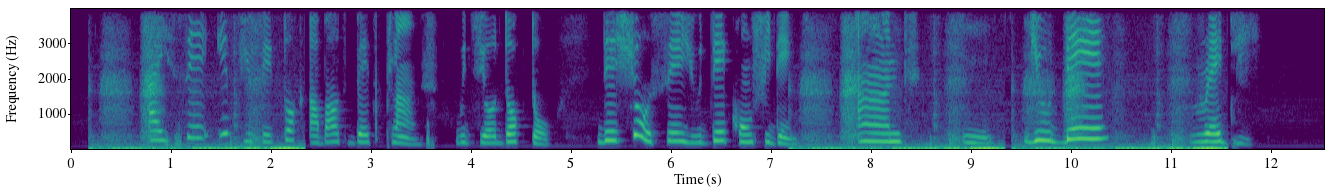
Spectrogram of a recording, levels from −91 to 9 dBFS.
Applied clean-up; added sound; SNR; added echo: none; Breathing; -4 dB; none.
